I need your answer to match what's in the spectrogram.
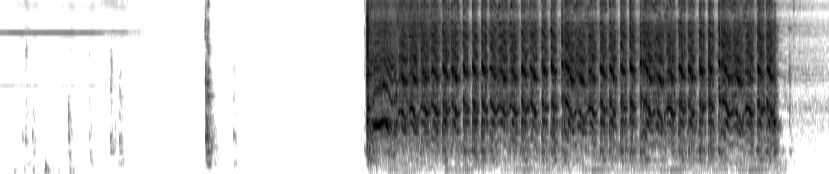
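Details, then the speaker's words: Junked Dodge Dakota sat in a junkyard, turns over only in neutral: starter spins evenly about three turns a second for four seconds, never fires, no fuel pump hum; owner suspects a bad fuel pump. "So, the good news is it turns over."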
